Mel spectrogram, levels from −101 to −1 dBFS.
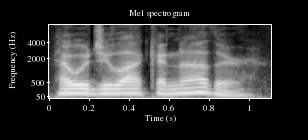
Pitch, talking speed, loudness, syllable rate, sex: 125 Hz, 270 wpm, -15 LUFS, 7.2 syllables/s, male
